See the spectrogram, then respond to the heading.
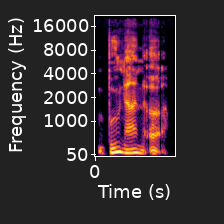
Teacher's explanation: And the word banana, a word you have known for years, it is not banana. It is bunana. Two schwas, hiding in plain sight every single day.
